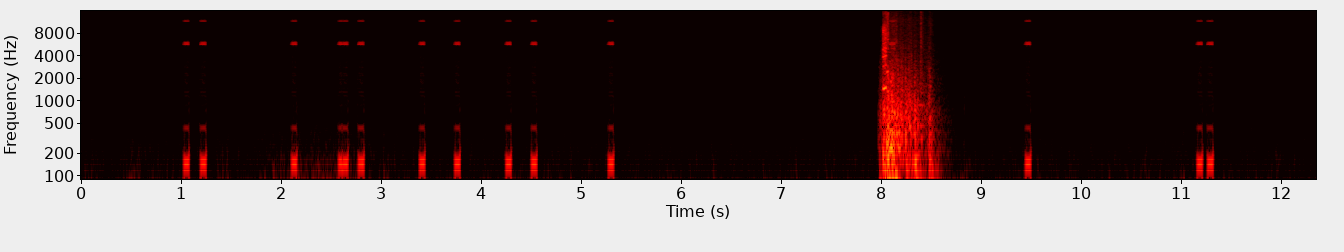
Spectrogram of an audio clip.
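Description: Soft interface clicks tick at irregular intervals.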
